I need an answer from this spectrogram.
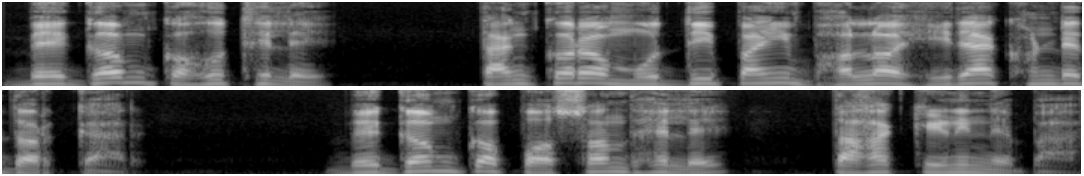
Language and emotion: Odia, neutral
